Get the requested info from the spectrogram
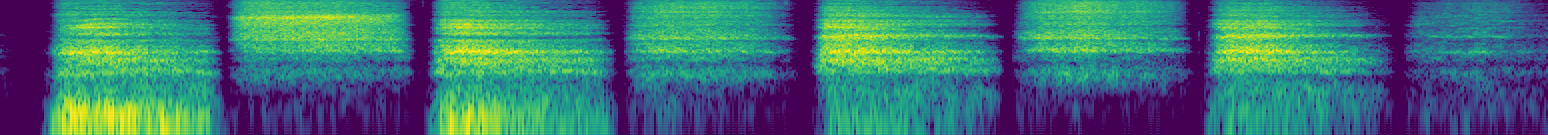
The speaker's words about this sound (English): And I am breathing out of my mouth, just like, and I'll do it for you really quick if you're just listening. Bless it, might sound a little silly, but just breathing out.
